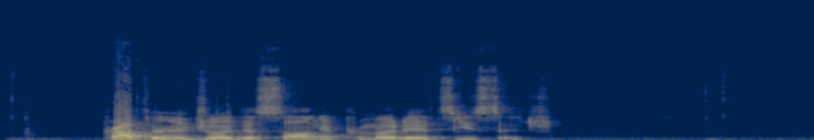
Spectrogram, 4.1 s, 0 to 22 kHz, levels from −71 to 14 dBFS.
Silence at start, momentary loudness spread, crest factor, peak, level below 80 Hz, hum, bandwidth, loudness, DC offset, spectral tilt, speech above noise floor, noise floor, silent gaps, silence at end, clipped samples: 0.55 s; 15 LU; 16 dB; 0 dBFS; -62 dBFS; none; 12 kHz; -15 LUFS; under 0.1%; -5 dB/octave; 40 dB; -55 dBFS; none; 1.35 s; under 0.1%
